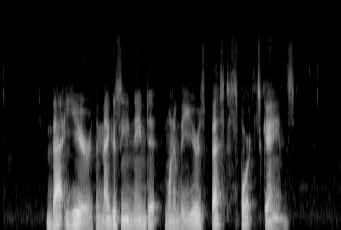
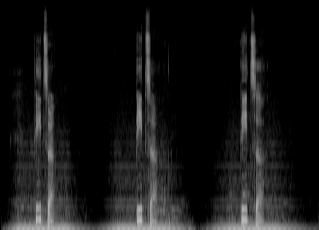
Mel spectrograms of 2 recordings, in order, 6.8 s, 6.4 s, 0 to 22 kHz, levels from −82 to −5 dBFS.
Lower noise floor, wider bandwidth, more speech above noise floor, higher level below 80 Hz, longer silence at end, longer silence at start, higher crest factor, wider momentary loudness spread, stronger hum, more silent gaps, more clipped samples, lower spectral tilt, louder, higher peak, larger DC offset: first, -70 dBFS vs -57 dBFS; second, 9.4 kHz vs 18.5 kHz; first, 46 dB vs 27 dB; second, -46 dBFS vs -40 dBFS; first, 1 s vs 0 s; first, 0.9 s vs 0 s; about the same, 22 dB vs 20 dB; second, 9 LU vs 21 LU; neither; neither; neither; first, -8 dB/octave vs -4 dB/octave; first, -24 LUFS vs -34 LUFS; first, -4 dBFS vs -14 dBFS; second, under 0.1% vs 2%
